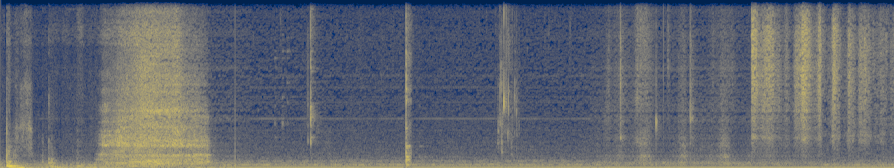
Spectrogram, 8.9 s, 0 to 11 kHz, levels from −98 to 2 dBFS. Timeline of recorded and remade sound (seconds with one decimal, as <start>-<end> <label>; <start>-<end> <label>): 0.0-1.2 recorded; 1.2-2.5 remade; 2.5-5.9 recorded; 5.9-8.2 remade; 8.2-8.9 recorded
